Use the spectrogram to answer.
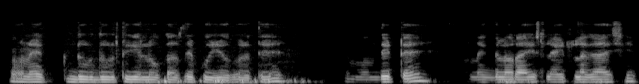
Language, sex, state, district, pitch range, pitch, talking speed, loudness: Bengali, male, West Bengal, Malda, 115-125 Hz, 115 Hz, 120 wpm, -26 LUFS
